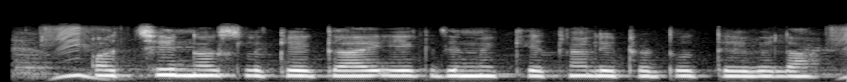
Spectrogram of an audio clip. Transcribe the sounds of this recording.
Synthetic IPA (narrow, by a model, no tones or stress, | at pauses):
ɐtːʃʰinəslkeɡaːieːkd̪ɪnmẽkeːt̪nãliʈəɾd̪uːd̪d̪eːʋeːlaː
